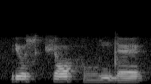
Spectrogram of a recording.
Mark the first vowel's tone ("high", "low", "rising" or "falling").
high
